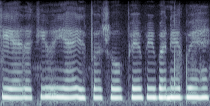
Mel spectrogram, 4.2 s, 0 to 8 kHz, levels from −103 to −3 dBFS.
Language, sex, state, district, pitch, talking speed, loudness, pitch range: Hindi, female, Bihar, Kaimur, 250 Hz, 155 wpm, -14 LUFS, 245-255 Hz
